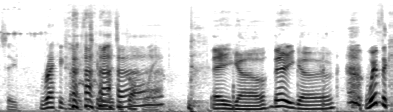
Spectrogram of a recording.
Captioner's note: laughs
